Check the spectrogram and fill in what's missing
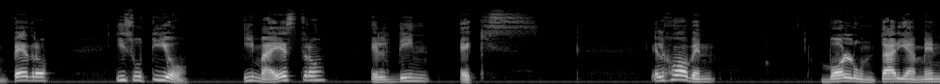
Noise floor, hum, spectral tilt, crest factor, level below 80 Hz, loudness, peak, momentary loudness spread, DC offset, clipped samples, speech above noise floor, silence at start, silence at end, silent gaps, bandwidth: -60 dBFS; none; -5.5 dB/octave; 18 dB; -68 dBFS; -22 LUFS; -6 dBFS; 19 LU; under 0.1%; under 0.1%; 39 dB; 0 s; 0 s; none; 14 kHz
